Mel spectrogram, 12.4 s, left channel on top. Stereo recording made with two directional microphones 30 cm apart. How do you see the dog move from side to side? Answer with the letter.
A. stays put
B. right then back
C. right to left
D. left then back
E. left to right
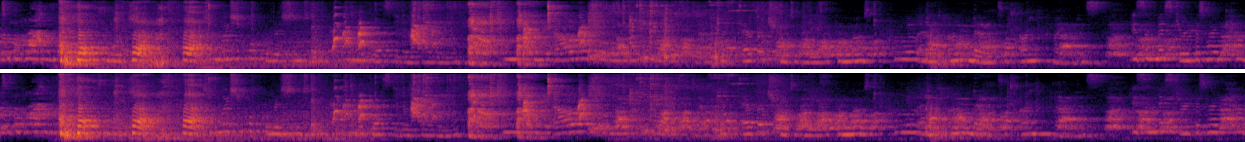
E.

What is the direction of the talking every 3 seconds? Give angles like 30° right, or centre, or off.
centre, 30° right, centre, 30° left.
